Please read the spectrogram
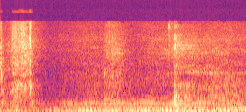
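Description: Near silence: faint room tone with a low steady hum, and a brief soft handling sound at the very start as the paper punch is set aside.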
